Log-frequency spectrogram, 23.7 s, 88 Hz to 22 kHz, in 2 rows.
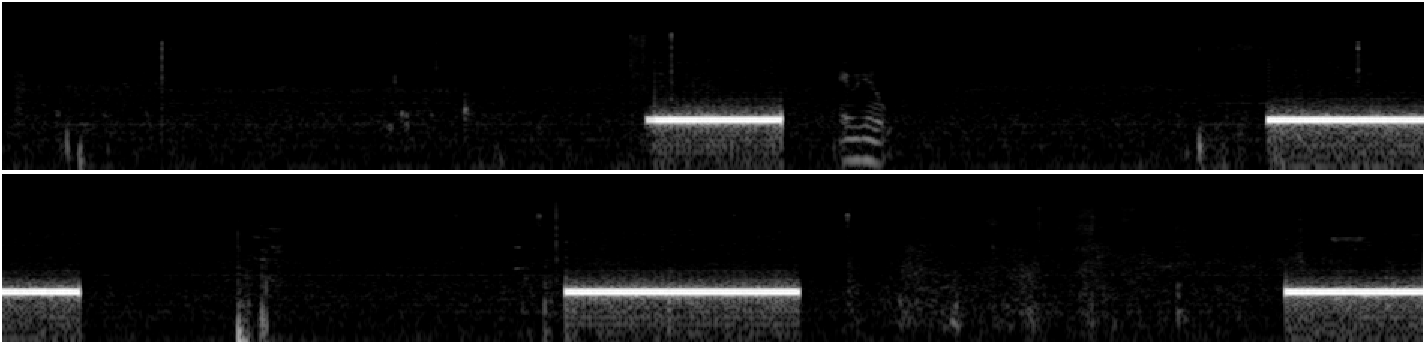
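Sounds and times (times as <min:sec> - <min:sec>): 
steady electronic telephone ringback tone: 0:05.4 - 0:06.5, 0:10.6 - 0:12.5, 0:16.5 - 0:18.5, 0:22.5 - 0:23.6.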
